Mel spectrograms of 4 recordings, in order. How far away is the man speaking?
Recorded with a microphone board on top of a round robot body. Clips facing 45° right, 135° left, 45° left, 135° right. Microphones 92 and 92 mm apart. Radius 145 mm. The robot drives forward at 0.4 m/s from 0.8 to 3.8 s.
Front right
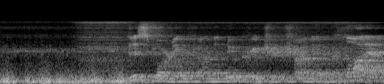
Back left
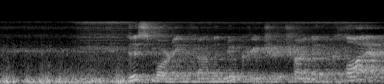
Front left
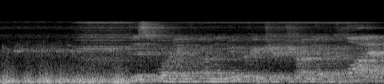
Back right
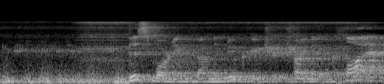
About 0.8 m.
